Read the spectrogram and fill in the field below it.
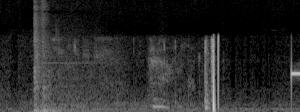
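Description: A few rustling handling noises and sharp clicks, then a loud steady electronic telephone tone starts and holds to the end: telephone keypad dialing tones on a phone.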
